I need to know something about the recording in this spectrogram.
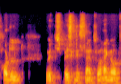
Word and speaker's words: hodl: used in crypto investing called hodl pronounced huddle which basically stands for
